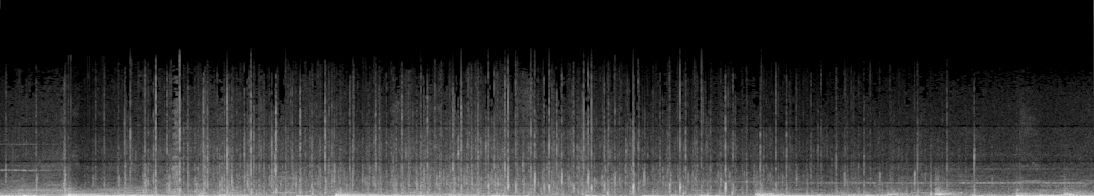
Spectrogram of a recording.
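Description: Japanese festival float music (hayashi) accompanying a karakuri puppet show: many sharp drum strikes over long, deep swells that start suddenly, with a held high note near the end.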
